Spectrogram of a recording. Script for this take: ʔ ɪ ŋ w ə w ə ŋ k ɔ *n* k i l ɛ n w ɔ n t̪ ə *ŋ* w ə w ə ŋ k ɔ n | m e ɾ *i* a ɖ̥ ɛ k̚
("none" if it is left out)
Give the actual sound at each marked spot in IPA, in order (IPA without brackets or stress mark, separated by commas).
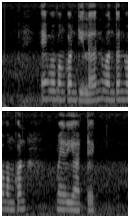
n, n, i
